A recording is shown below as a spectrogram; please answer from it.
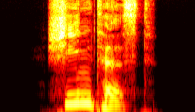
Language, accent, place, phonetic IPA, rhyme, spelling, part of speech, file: German, Germany, Berlin, [ˈʃiːntəst], -iːntəst, schientest, verb, De-schientest.ogg
- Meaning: inflection of schienen: 1. second-person singular preterite 2. second-person singular subjunctive II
